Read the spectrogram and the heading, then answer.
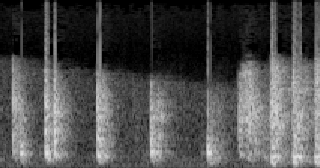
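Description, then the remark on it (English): Heavy, urgent pounding on the wooden door of a sheriff's home at night: about eight loud knocks in uneven bursts, some doubled, hammering with no voices. “Bates rode to his home, threw himself from the saddle, and ran to the sheriff's door.”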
